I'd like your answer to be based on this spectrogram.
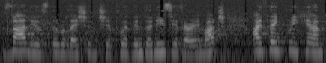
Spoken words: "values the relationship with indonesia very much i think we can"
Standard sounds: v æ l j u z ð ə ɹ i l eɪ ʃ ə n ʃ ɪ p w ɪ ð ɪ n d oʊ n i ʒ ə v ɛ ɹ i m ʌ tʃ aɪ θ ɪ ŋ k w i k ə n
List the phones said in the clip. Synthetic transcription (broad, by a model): v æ l j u z ð ə ɹ i l eɪ ʃ ə n ʃ ɪ p w ɪ ð ɪ n d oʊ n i z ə v ɛ ɹ i m ʌ tʃ aɪ θ ɪ ŋ k w i k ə n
